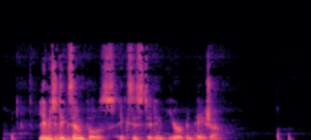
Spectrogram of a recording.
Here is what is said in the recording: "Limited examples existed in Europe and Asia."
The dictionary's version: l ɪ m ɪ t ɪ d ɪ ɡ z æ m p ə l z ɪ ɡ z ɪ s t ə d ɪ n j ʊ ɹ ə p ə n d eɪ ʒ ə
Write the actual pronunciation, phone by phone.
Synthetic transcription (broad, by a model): l ɪ m ɪ t ɪ d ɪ ɡ z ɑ m p ə l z ɪ ɡ z ɪ s t ə d ɪ n j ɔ ɹ ə p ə n eɪ ʒ ə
